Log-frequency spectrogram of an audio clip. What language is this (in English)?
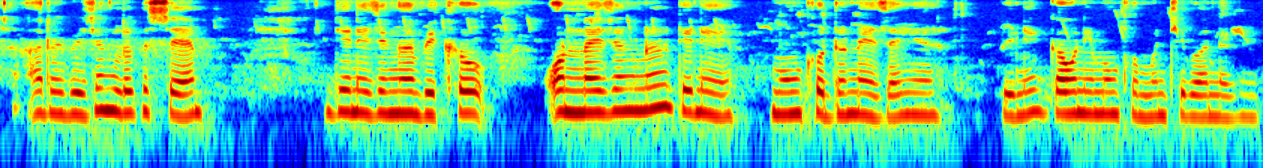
Bodo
